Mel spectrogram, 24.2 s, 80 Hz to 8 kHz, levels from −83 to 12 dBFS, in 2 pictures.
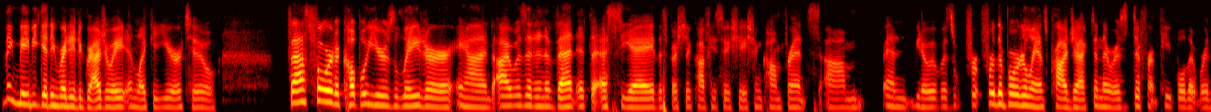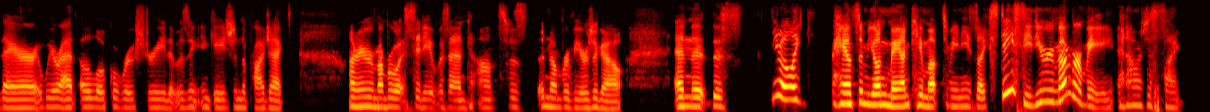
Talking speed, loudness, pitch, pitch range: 265 wpm, -23 LUFS, 185 Hz, 170-210 Hz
